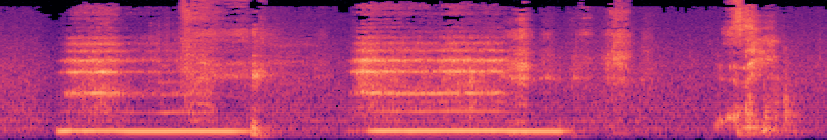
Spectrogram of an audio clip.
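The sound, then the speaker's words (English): Two long, loud blasts of a low boat horn, each steady for about a second with a short gap between, signalling that the boat is getting ready to depart, followed by a brief voice. “Yeah, you can hear the boat signal and we're getting ready to go.”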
